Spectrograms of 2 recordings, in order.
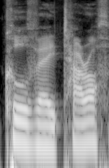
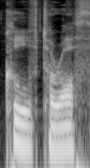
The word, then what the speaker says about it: Kulve Taroth: They've had the uh, a special event called the Kulve Taroth or Kulv Taroth, however you want to pronounce it, Siege, mm-hmm.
